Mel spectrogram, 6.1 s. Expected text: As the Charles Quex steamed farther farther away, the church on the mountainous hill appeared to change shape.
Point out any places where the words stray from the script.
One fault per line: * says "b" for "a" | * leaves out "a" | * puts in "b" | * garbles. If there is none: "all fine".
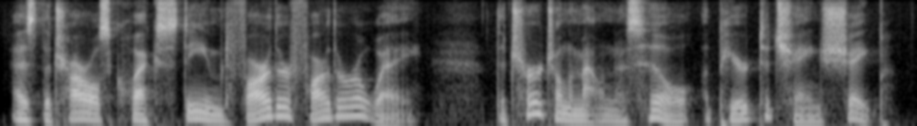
all fine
